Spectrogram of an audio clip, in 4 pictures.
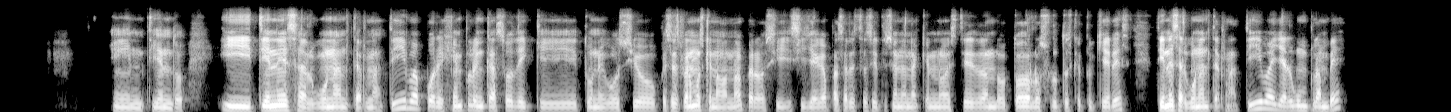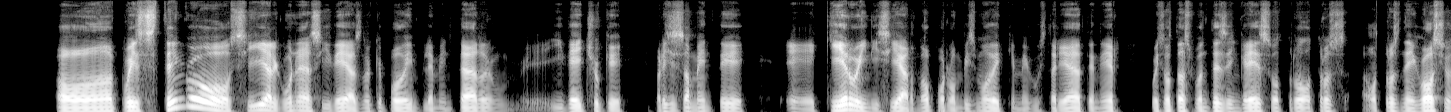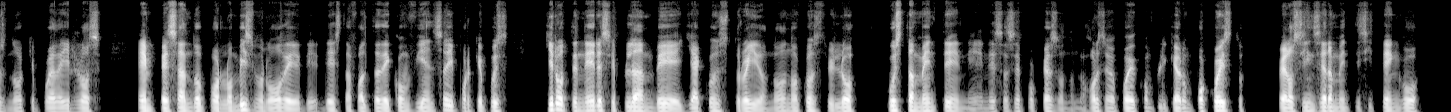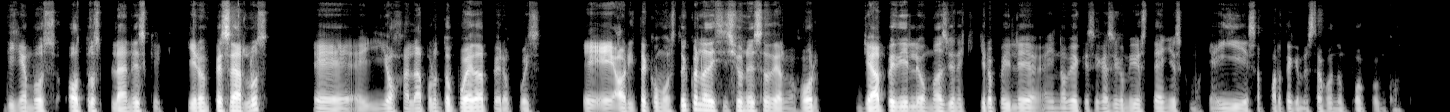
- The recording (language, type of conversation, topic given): Spanish, advice, ¿Cómo puedo aprender a confiar en el futuro otra vez?
- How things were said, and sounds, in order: other background noise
